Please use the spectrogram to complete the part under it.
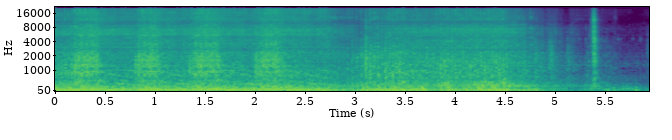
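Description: A Chinese engine on a Terra Force 455L four-wheel-drive mini tractor runs steadily nearby with a loud, rhythmic pulsing idle that fades slightly near the end.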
